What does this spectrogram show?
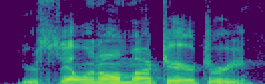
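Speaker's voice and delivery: a put-on drug dealer accent, high and loud; menacing street dealer, hammed up. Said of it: "What kind of a drug dealer sounds like that?".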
